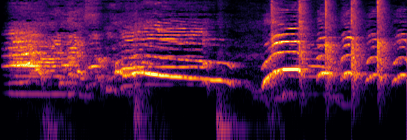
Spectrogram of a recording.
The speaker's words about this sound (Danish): Ja, sådan lyder det, når vores statsminister jubler begejstret.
